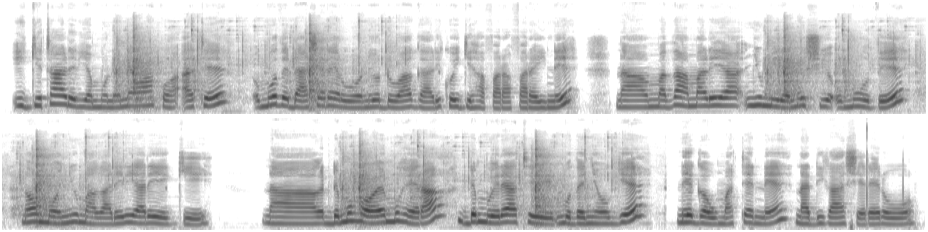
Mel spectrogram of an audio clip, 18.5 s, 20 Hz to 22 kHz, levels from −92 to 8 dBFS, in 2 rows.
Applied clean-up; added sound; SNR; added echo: none; Door; 10 dB; none.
